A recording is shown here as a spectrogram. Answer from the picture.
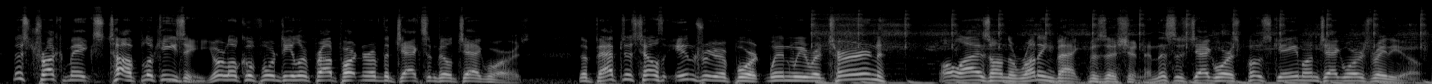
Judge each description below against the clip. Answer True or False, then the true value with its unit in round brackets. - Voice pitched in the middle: True (175 Hz)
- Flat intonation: False (4.2 semitones)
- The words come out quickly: False (165 wpm)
